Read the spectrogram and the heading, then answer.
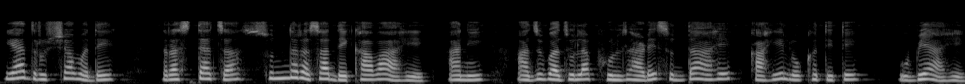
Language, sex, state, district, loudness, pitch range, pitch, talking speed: Marathi, female, Maharashtra, Nagpur, -27 LUFS, 210-245 Hz, 225 Hz, 110 wpm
